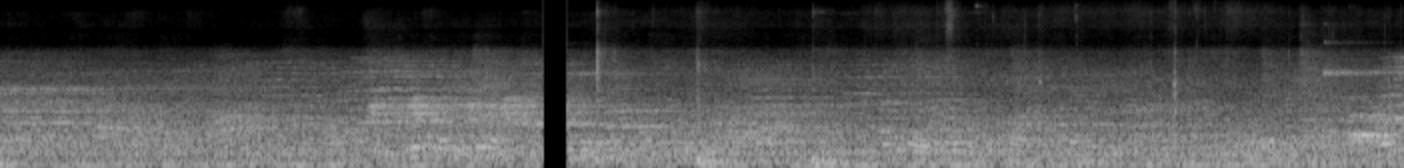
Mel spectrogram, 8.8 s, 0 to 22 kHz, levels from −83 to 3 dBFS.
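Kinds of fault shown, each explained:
Bluetooth stall: At 3.40 s the sound cuts to silence for 150 ms, then carries on. A full silent gap rather than a click points to a likely wireless hold-up, with the headphone buffer running dry while delayed packets were resent.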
